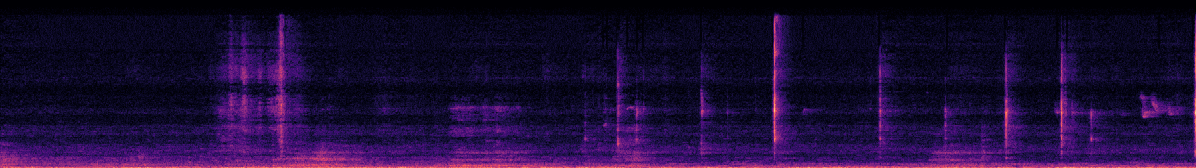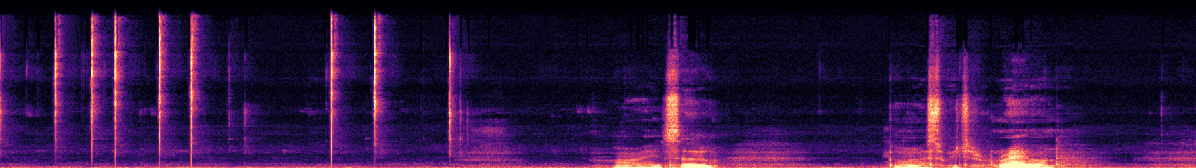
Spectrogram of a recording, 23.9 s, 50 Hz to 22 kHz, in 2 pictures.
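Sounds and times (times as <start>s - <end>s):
ratchet clicking: 12.5s - 14.0s.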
